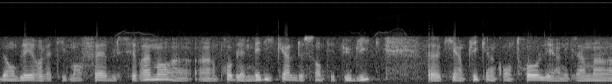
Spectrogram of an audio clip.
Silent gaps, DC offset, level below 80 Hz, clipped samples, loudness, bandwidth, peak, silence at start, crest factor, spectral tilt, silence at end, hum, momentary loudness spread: none; under 0.1%; -58 dBFS; under 0.1%; -23 LUFS; over 20 kHz; -6 dBFS; 0 s; 16 dB; -6.5 dB/octave; 0 s; none; 4 LU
